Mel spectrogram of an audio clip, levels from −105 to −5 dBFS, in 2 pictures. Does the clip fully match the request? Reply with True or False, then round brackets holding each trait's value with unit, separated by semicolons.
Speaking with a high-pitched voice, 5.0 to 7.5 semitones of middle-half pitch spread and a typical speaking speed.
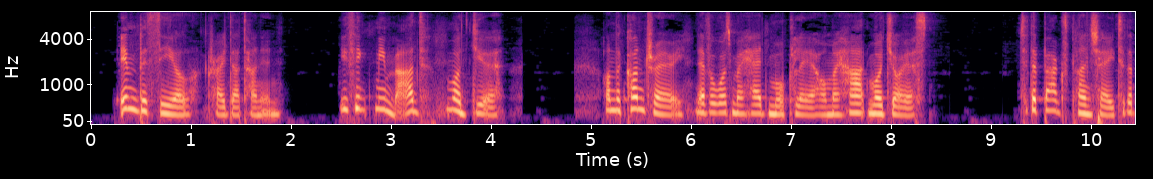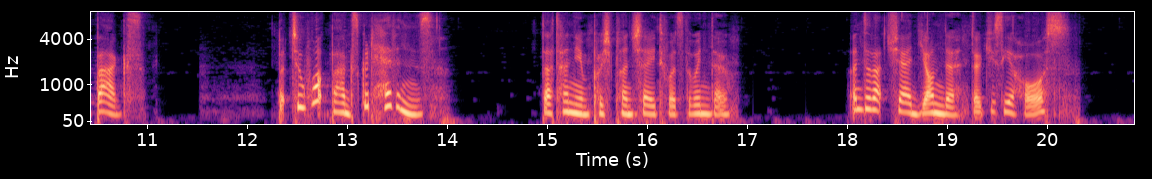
True (195 Hz; 5.5 semitones; 145 wpm)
